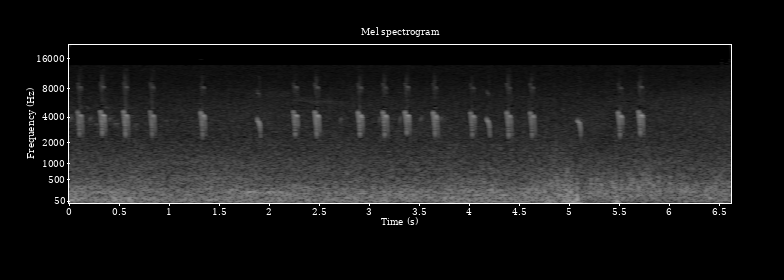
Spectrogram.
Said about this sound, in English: Recording, this is the wild bird perched on the hose right down here next to 301.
